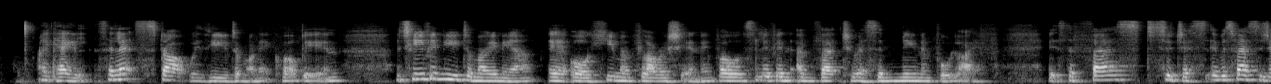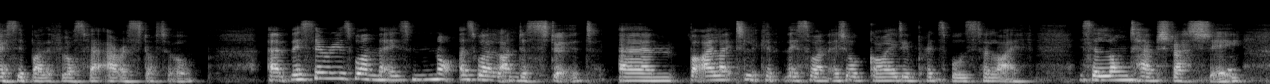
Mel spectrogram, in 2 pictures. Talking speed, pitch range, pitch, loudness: 145 wpm, 160-205 Hz, 170 Hz, -20 LUFS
